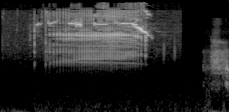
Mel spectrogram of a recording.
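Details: A narwhal calf's contact call, presumed to be the calf's from a recording alongside its mother's: a high, thin whistle held about a second, then sweeping down, given just before or after the mother's distinct call.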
